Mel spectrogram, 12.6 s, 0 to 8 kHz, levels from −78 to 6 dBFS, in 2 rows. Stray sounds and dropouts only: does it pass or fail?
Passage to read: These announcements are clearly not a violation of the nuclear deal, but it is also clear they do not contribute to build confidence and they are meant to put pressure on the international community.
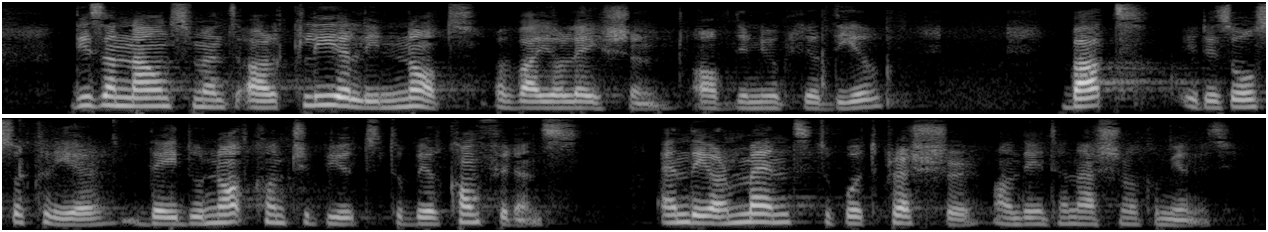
pass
